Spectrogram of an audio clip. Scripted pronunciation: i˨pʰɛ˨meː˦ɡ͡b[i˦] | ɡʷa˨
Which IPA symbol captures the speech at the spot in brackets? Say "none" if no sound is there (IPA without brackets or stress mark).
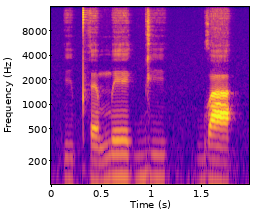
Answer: i˦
